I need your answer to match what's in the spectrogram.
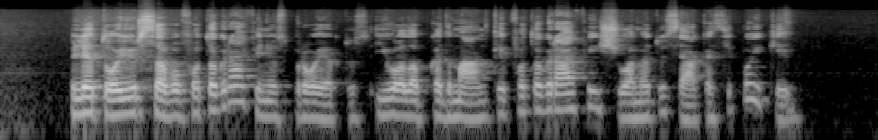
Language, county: Lithuanian, Klaipėda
